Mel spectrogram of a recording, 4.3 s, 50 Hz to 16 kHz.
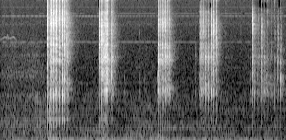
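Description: Metallic clicking of a Shimano Talica 16iiA lever-drag reel's drag mechanism as a part on the side plate is turned by hand, in about five short runs of clicks. The clicks are the reel's two-sided push pin giving audible feedback as the setting moves.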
